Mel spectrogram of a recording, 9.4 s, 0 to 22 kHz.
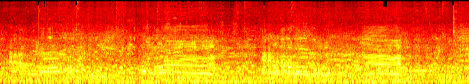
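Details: Sahiwal bull and heifer calves at a cattle market in Pabna, Bangladesh, on 18 June 2025. Several drawn-out, harmonic moos come near one, five and seven seconds over constant crowd chatter and haggling voices.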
